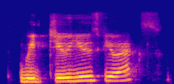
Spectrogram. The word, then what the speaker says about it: Vuex: And then just like, we do use Vuex. Is it Vuex? I never know how to pronounce it. Vuex, Vuex. Everybody. I say Vuex. Okay. I think most people are saying Vuex, but yeah, both are acceptable.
